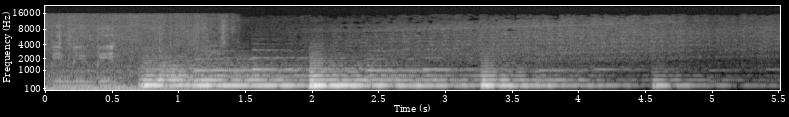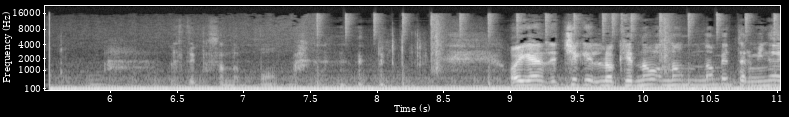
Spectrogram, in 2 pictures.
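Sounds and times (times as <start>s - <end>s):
car engine idling: 5.6s - 11.0s.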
